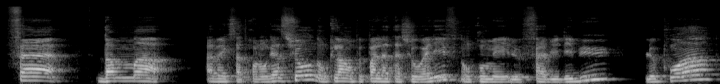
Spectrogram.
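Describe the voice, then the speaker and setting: A man teaching the Arabic alphabet in a live online lesson, drawing out each example word slowly. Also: mid-range voice, lively intonation, a little mellow, reverberant. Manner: slow drawn-out pronunciation of example words.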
